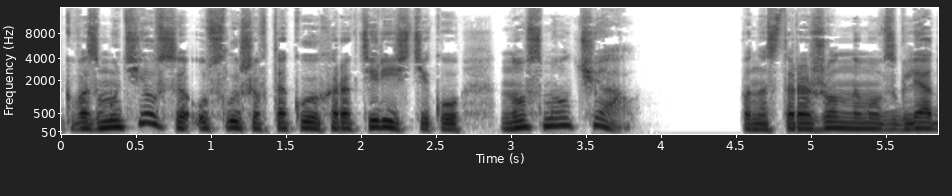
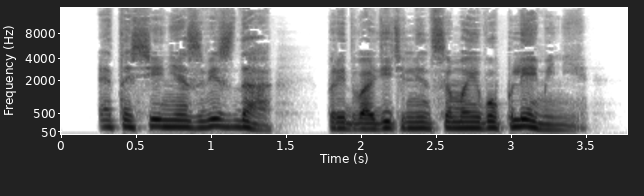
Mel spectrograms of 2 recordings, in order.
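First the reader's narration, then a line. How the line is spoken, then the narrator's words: Hurried whisper. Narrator (Russian): торопливо зашептал клубок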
